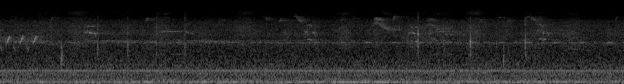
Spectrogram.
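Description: Bees buzz steadily around a hive entrance.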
